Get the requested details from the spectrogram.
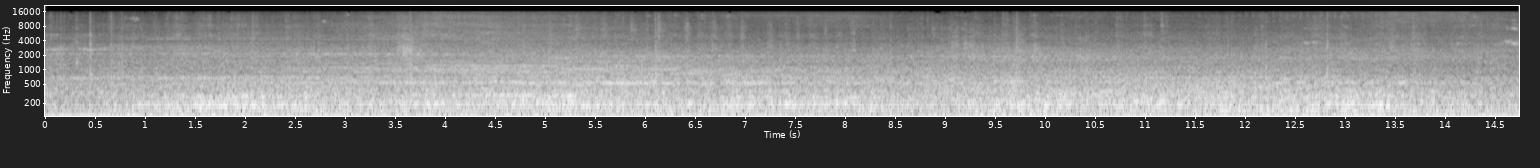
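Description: Diesel locomotive engines drone loudly as they pass.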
